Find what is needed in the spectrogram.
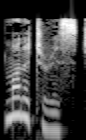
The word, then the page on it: monetarist: anglais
